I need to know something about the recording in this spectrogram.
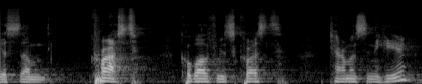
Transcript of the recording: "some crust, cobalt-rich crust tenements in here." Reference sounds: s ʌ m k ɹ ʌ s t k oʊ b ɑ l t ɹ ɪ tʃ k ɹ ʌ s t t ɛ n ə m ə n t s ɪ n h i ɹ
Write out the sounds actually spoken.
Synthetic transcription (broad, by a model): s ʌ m k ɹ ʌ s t k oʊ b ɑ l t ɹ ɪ s k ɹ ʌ s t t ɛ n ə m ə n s ɪ n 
